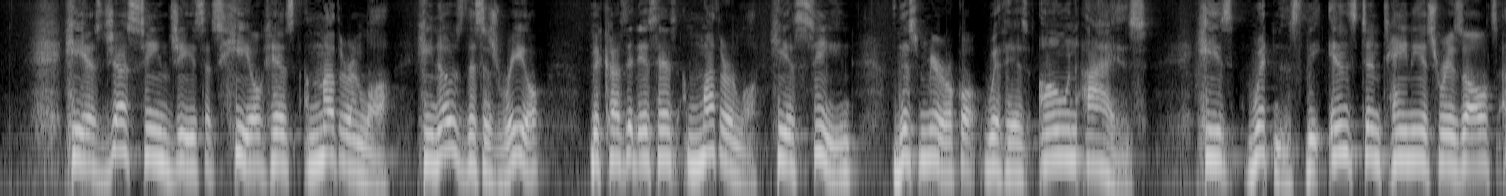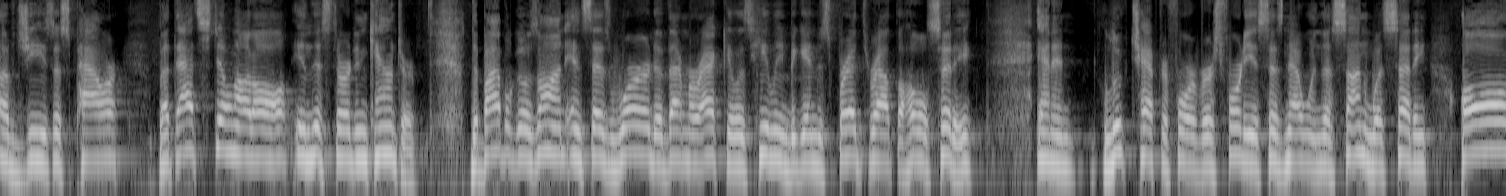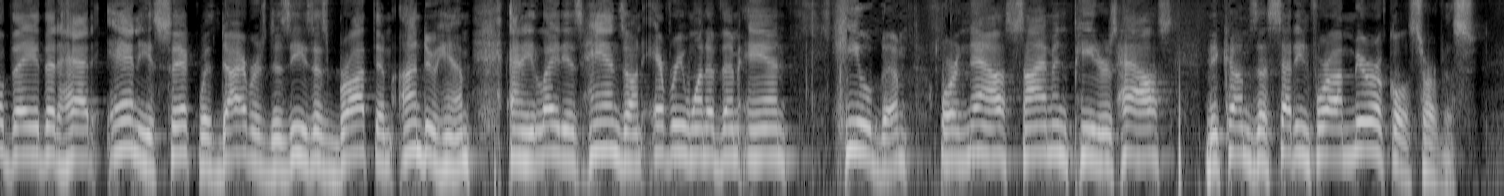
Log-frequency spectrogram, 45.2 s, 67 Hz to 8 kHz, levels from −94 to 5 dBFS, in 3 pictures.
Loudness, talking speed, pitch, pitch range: -26 LUFS, 155 wpm, 165 Hz, 150-180 Hz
